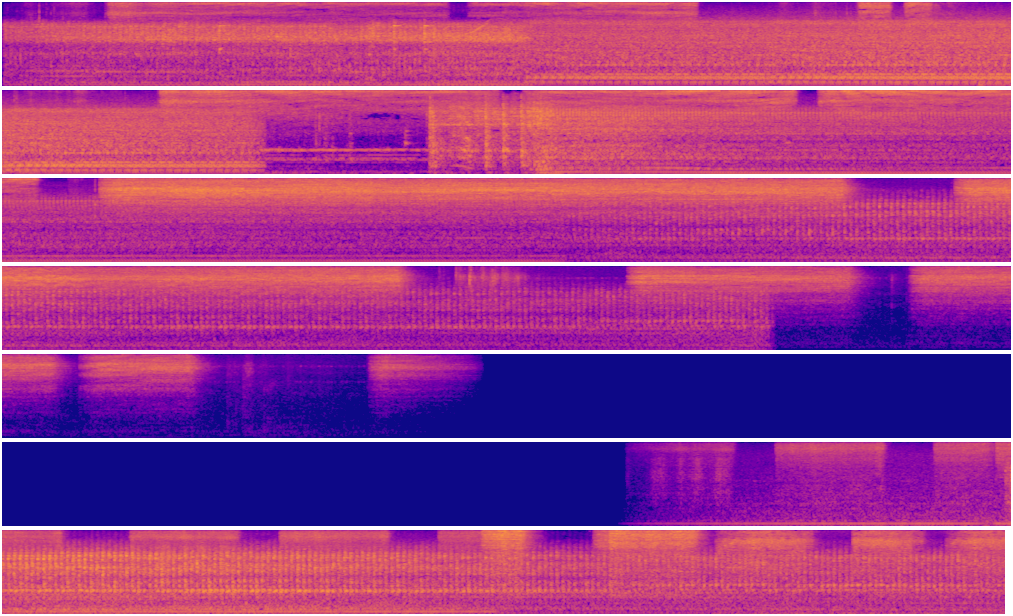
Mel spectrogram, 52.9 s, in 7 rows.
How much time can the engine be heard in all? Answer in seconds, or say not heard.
36 s.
